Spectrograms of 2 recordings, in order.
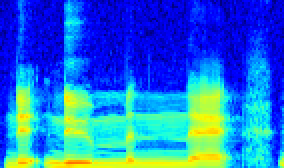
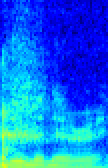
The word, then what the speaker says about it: Numenera: Numenera. That does look right. – Numenera, yeah.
